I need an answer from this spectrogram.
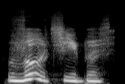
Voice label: humanoid portrait female; Stellaris; humanoids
